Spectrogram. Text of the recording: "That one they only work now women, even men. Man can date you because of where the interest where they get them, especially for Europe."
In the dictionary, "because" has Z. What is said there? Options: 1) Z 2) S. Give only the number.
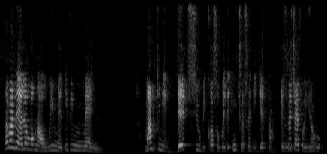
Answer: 2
